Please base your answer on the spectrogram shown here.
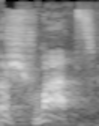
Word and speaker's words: Schmatz: I'm Professor Schmatz. Rhymes with pots.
